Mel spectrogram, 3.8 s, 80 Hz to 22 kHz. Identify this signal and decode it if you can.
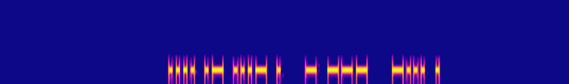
Morse code, heard as a keyed tone, about 50 wpm, 700 Hz. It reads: HAVE TO BE
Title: Sets of 3 Words 50wpm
